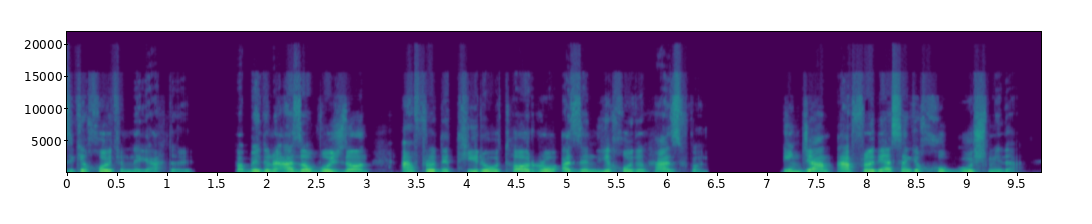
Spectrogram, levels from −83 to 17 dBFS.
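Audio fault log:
Nothing stood out on listening to this speech clip.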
